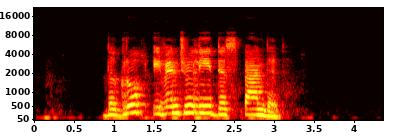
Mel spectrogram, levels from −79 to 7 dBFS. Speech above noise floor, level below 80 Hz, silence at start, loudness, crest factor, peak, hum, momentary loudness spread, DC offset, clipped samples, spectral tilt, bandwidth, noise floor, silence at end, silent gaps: 57 dB; -50 dBFS; 0.15 s; -14 LUFS; 14 dB; -2 dBFS; none; 8 LU; under 0.1%; under 0.1%; -5 dB/octave; 9.4 kHz; -70 dBFS; 1.3 s; none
